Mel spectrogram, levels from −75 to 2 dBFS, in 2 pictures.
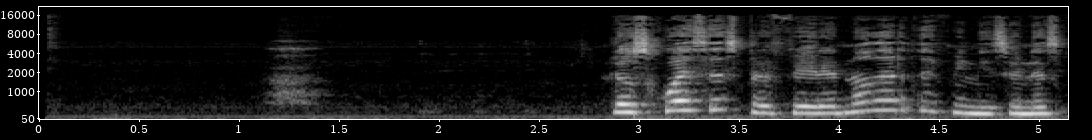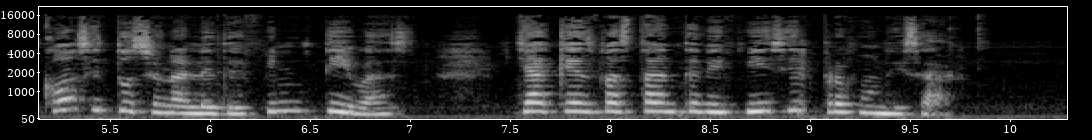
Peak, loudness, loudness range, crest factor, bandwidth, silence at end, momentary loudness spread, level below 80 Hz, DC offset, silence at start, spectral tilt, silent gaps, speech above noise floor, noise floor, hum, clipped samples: -2 dBFS; -18 LUFS; 3 LU; 18 dB; 17 kHz; 0.45 s; 12 LU; -48 dBFS; under 0.1%; 0.3 s; -3.5 dB/octave; none; 31 dB; -49 dBFS; none; under 0.1%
